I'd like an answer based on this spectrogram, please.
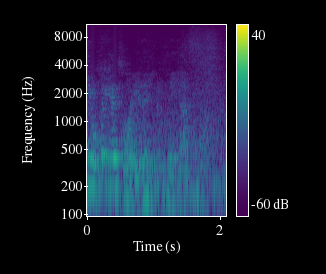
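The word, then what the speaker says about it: Huygens: 독일어에서는 이 스펠링을 후이겐스라고 읽어요.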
